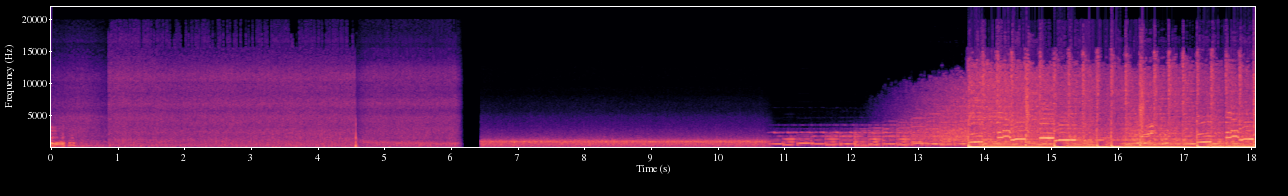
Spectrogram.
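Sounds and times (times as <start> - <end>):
waterfall rushing: 0.0 - 6.2.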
